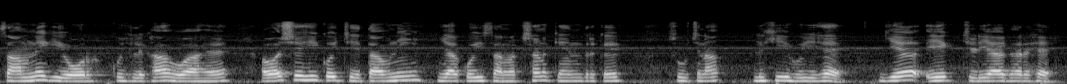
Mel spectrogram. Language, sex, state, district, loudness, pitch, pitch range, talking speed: Hindi, male, Bihar, Saharsa, -16 LUFS, 160 Hz, 155-175 Hz, 140 wpm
